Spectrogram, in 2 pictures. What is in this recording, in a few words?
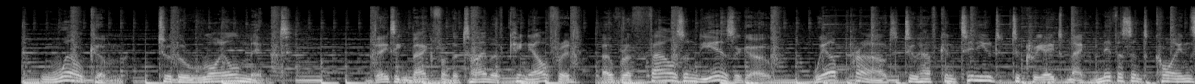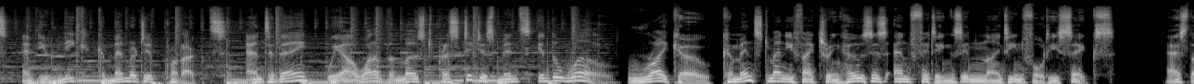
Corporate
